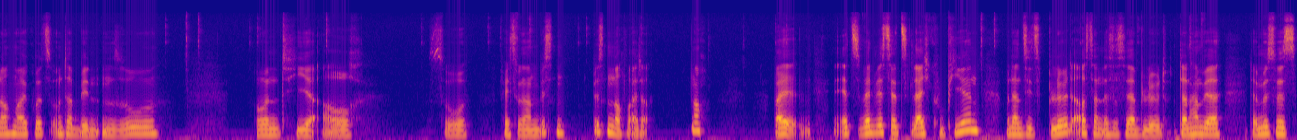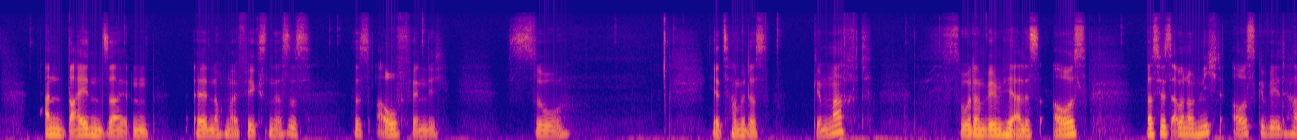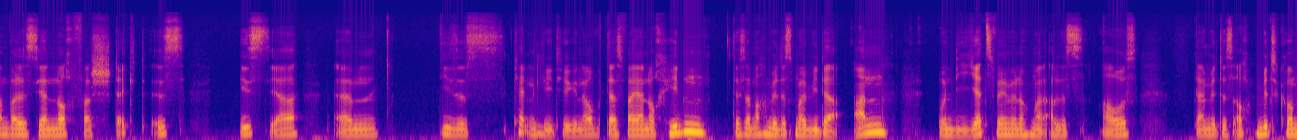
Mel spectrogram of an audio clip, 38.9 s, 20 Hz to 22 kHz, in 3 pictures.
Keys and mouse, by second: 1.9 Tab, 2.5 click, 2.8 Tab, 4.3-4.9 drag, 5.2 Tab, 5.8 click, 6.4-7.1 drag, 7.1-7.4 middle drag, 7.8 click, 8.2-8.5 middle drag, 9.8 Tab, 10.8-11.4 drag, 11.9 KP_1, 13.3 click, 14.1 click, 14.4 middle click, 15.5 middle click, 15.8 Tab, 16.3 click, 16.7 middle click, 17.0 Tab, 18.1-19.1 drag, 19.6 click, 20.6 Tab, 21.4 KP_1, 22.0-22.4 drag, 22.5-24.2 drag, 34.4 click, 35.6-37.0 drag.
